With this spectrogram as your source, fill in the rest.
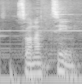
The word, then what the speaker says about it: sonatine: let's go to another quote, that i highlighted Four girls then gather to sing a ''Sonatine'' the Sonatine or how it's pronounced Sonateene to cast an arcane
